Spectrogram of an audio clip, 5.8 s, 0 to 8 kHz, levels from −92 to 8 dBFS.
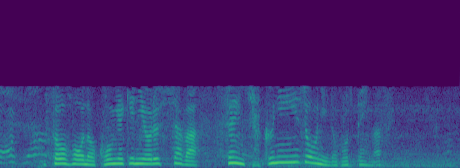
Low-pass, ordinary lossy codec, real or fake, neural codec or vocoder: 7.2 kHz; AAC, 16 kbps; real; none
